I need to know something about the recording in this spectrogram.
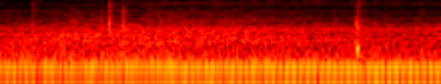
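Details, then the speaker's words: Chevrolet Impala after repairing a sudden no-start with no power to the starter, battery reconnected: smooth even low idle rumble with no misses, knocks or starter noise; car recognizes everything again and runs normally. "and that's it car back working um that was my issue car recognized everything"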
